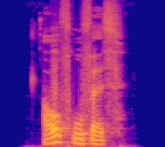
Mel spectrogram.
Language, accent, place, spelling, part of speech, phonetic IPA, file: German, Germany, Berlin, Aufrufes, noun, [ˈaʊ̯fˌʁuːfəs], De-Aufrufes.ogg
- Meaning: genitive singular of Aufruf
